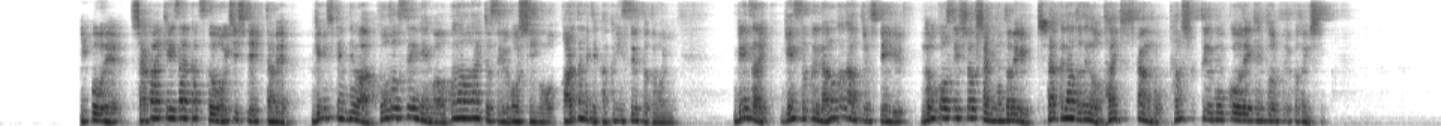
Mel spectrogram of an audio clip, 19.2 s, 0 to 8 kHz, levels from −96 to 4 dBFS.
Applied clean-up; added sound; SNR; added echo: neural mask model DeepFilterNet 3.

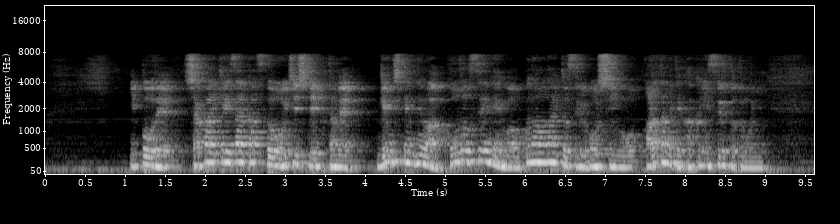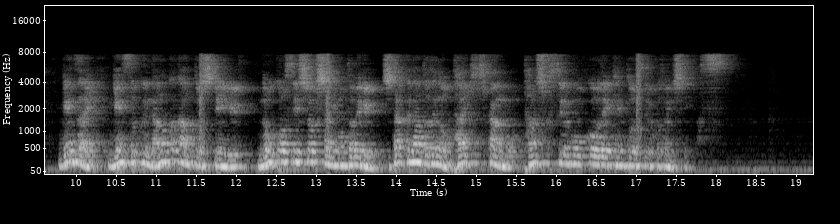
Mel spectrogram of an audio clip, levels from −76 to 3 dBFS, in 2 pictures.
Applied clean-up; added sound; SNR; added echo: none; Tools; 14 dB; reverberation time 0.6 s.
